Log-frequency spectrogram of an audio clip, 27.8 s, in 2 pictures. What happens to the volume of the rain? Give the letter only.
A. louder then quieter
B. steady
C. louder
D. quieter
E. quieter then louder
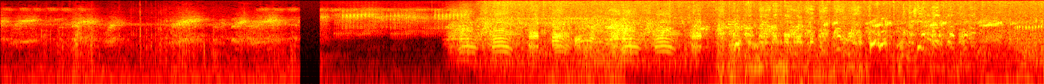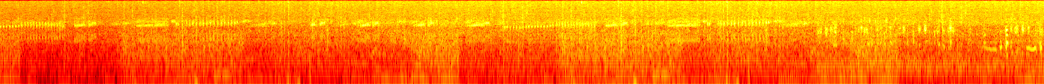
C.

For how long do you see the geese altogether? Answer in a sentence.
The geese can be heard for 7 seconds in total.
